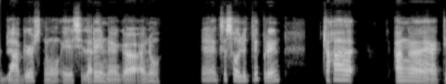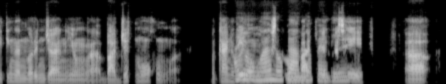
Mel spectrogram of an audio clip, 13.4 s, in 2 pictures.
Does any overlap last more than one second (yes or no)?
yes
